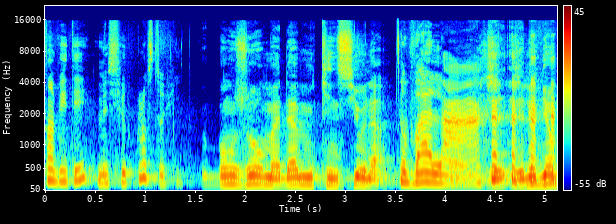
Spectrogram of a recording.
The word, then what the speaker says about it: Kinsiona: bonjour à notre invité monsieur clofi bonjour madame kinsiona voilà je l'ai bien prononcé oui vous vous avez bien prononcé merci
